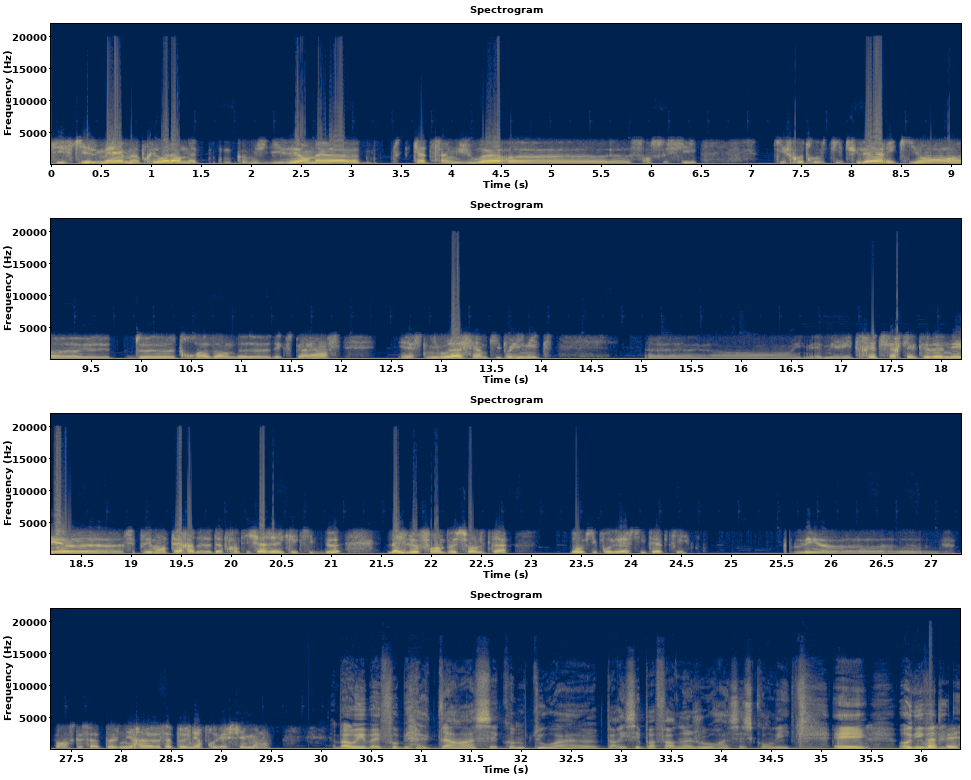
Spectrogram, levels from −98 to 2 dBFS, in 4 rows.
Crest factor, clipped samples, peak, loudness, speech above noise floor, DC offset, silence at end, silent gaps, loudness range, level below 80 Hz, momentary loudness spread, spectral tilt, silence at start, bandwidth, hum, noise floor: 20 dB; under 0.1%; -6 dBFS; -26 LUFS; 54 dB; 2%; 0 s; none; 9 LU; -68 dBFS; 19 LU; -5 dB/octave; 0 s; 15 kHz; none; -81 dBFS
